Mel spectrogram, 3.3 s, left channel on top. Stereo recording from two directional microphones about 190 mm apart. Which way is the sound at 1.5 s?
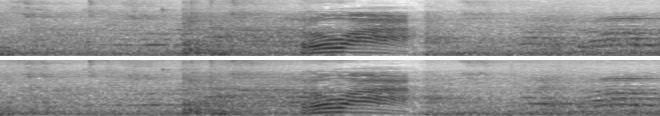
25° left (ahead or behind).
